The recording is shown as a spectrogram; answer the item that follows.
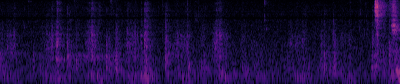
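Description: Faint sips and swallows as a man drinks beer from a pint glass, with a short hiss near the end.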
